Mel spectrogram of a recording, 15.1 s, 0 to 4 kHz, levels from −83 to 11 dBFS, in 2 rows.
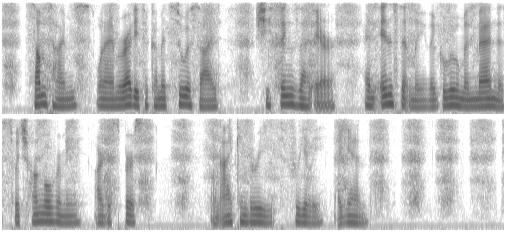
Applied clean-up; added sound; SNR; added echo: none; Writing; 16 dB; none.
